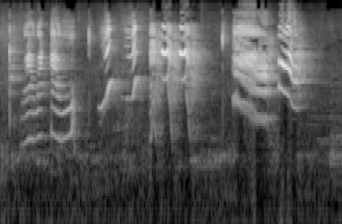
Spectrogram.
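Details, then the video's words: Pet talking parrot indoors saying mummy papa: piping wavering syllables, upward-sliding whistles, then a loud harsh squawk burst and a falling final call, all very high-pitched. "Mummy pappa talking parrot🦜🦜 || mithu hu mithu || मम्मी पापा बोलने वाला तोता"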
